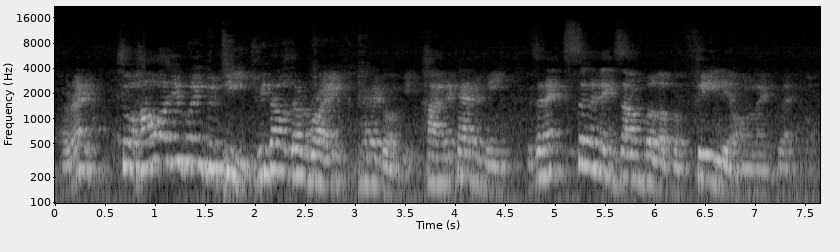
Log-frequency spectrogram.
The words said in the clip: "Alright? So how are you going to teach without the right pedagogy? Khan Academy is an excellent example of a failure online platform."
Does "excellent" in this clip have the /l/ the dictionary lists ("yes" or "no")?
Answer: yes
